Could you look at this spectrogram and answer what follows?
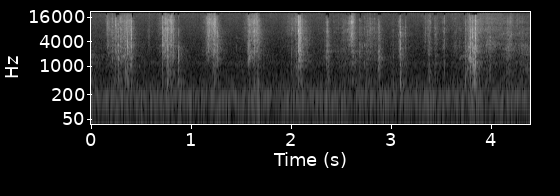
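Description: Tarot cards are shuffled in quick, soft riffling bursts that come at an uneven rhythm, close by, over a low steady hum.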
